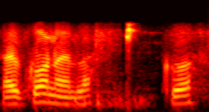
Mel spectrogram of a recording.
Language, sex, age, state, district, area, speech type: Odia, male, 18-30, Odisha, Nabarangpur, urban, conversation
